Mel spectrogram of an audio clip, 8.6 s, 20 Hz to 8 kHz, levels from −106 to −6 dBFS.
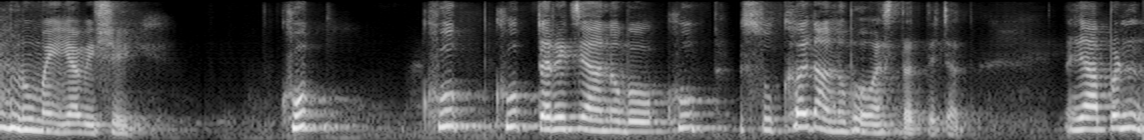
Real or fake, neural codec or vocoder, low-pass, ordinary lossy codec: fake; codec, 16 kHz, 4 kbps, X-Codec, HuBERT features, trained on balanced general audio; none; none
